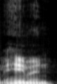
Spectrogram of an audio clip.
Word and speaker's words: Haman: So one of the elders at the Jubilee is he's an anti-Semitic Jewish elder, and he calls on, I can't remember how it's pronounced, Haman or Haman? – Haman. – Haman, right? Yeah.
